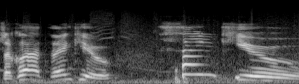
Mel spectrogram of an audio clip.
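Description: Over clear background noise, a female-sounding voice performs a put-on character voice. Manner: glad, grateful.

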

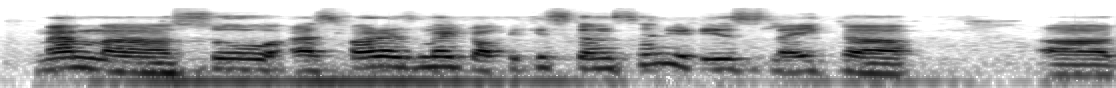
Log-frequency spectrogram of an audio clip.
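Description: Lively intonation carries the speech over light background noise. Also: man. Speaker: college teacher. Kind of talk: presentation. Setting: video call. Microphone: video call.

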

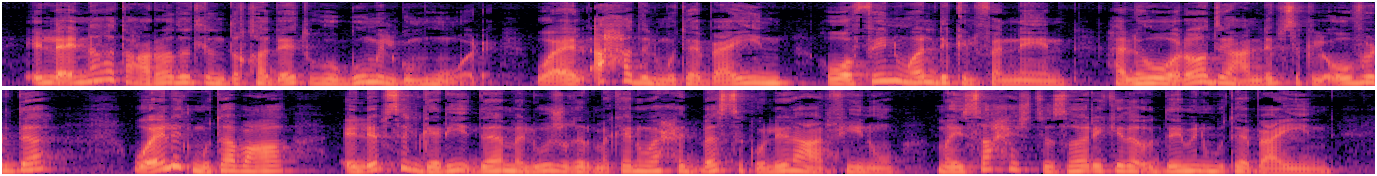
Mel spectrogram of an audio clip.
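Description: A woman's medium-pitched voice with an Egyptian accent, at a fairly quick pace with ordinary pitch variation, on a very clean recording with a silent background. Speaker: entertainment news narrator. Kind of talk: scripted narration.

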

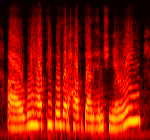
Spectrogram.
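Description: With a Canadian accent, a woman speaks at a fairly high pitch and a moderate pace, her intonation lively. The background is quiet. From Canada. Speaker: veterinary school admissions officer. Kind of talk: online information session. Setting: video call. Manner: casual. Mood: friendly, reassuring. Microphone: video call.

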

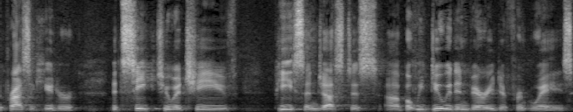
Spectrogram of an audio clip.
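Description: With an American accent, a woman talks at a fairly quick pace in a very deep, low voice. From United States. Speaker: international judge; international court judge on a panel. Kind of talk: panel discussion. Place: hall. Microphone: lapel.

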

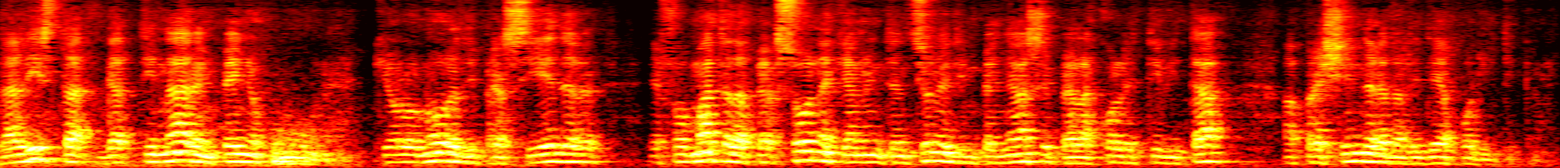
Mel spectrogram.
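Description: Speaking at a fairly quick pace with a medium pitch and ordinary pitch variation, a man is heard with audible room echo and light background noise. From Piedmont, Italy (Gattinara); Piedmont. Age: 60s. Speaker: mayoral candidate; election candidate. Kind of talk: campaign statement. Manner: formal. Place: studio.

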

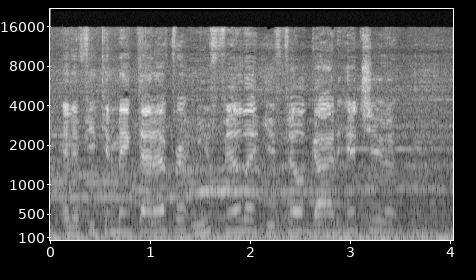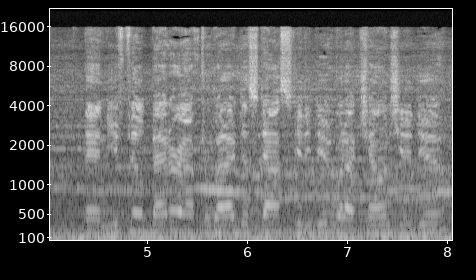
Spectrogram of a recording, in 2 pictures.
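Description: A man at a moderate pace with ordinary pitch variation, in a dry sound with no echo, over loud music in the background. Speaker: faith vlogger. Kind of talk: casual vlog chat, exhortation. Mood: earnest, encouraging. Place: car. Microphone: phone near.

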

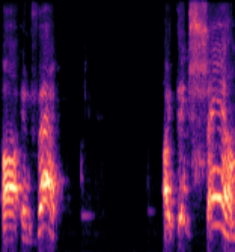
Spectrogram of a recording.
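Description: A man talks with big pitch swings. His voice has a slightly husky edge.

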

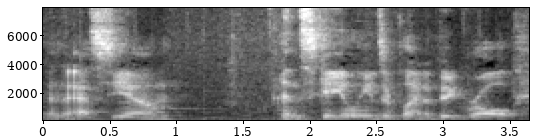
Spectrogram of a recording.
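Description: A man talks in a flat monotone at a moderate pace, his pitch fairly low. Clear music plays behind him, and the room gives an audible echo. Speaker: chiropractor. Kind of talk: demonstration explanation. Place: office. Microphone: camera far.

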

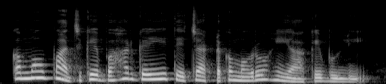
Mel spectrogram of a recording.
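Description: A woman's dark, mellow tone with big pitch swings, at a fairly slow pace. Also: medium pitch for a woman.

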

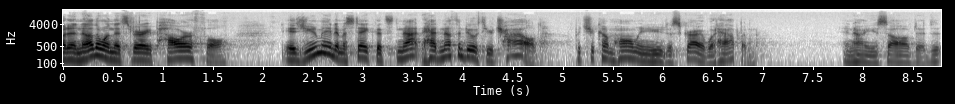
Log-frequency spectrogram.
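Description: A man with a Midwestern American accent talks at a very fast pace. His tone is dark and mellow, and his pitch swings very widely. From US Midwest. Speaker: psychology researcher and speaker; speaker. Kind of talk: lecture. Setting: lecture hall with live audience. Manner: jokey, self-deprecating. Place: classroom.

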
